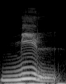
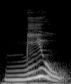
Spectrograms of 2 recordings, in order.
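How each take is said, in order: First: The final L is pronounced as a clear L. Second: The final L is pronounced like a U. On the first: This is how it sounds in Spanish. "Em espanhol, a gente não vai trocar esse L por U nunca" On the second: This is how it sounds in Portuguese. "a gente troca ele por U"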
